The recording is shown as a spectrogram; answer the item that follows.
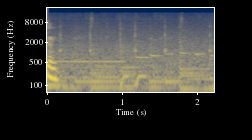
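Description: Soft background film score: quiet sustained tones over low held notes, with a faint clock-like tick about three times a second.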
